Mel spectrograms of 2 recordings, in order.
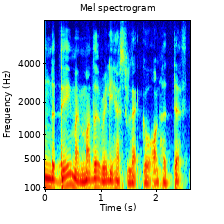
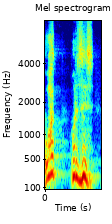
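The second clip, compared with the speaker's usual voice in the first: angry outburst; 13 semitones higher than usual. Retold or imitated. Husband demanding answers from wife mid-haircut, high and angry. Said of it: "I was getting very angry".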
